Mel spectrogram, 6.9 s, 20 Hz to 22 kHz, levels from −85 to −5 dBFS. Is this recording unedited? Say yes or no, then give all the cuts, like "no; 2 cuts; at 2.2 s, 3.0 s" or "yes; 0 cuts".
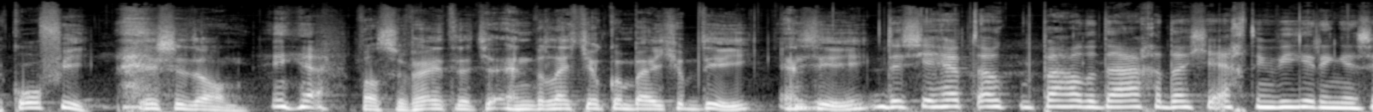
yes; 0 cuts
